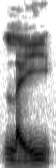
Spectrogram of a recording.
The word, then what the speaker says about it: 里: Radical number 93, lei meaning a mile.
